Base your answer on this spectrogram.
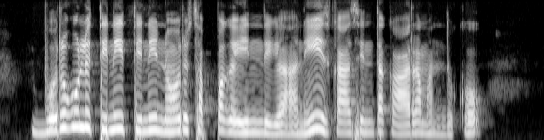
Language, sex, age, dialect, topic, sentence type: Telugu, female, 25-30, Southern, agriculture, statement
